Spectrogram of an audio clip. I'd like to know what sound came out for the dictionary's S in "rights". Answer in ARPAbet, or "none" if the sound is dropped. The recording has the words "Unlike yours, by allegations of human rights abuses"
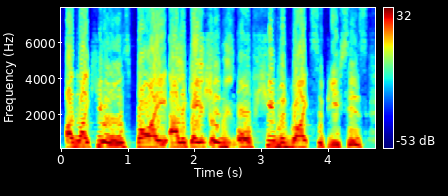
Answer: S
